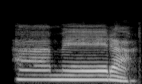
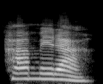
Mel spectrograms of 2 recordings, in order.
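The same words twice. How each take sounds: First: CAMERA stretched very slowly, syllable by syllable; drawn out. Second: Said in the usual way. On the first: Shown as a demonstration. Teacher modelling a Korean word for learners, drawn out. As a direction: say "Camera" very slowly, holding the vowels.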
